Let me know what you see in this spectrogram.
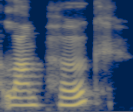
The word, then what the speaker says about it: Lompoc: So you live in a small city in California called Lompoc.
